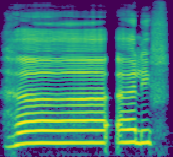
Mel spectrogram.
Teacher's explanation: حلق کے نیچے والے حصے سے اسے ادا کرنا ہے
